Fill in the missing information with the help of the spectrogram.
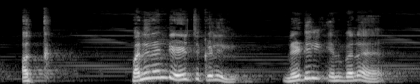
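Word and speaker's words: ஃ: இதை அக்கன்னா என்பது தவறு. அக் என்று உச்சரிக்க வேண்டும்.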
